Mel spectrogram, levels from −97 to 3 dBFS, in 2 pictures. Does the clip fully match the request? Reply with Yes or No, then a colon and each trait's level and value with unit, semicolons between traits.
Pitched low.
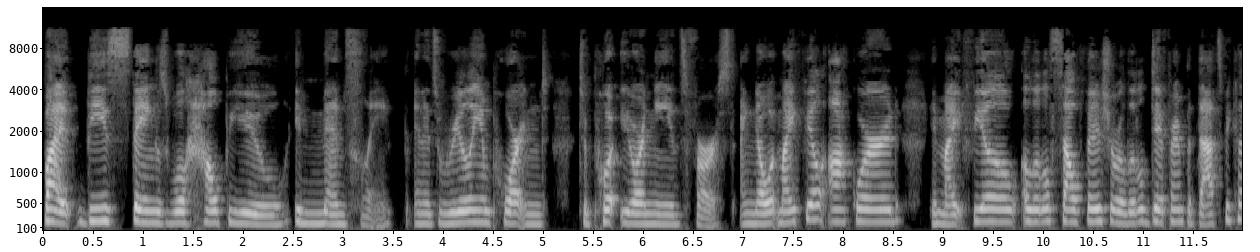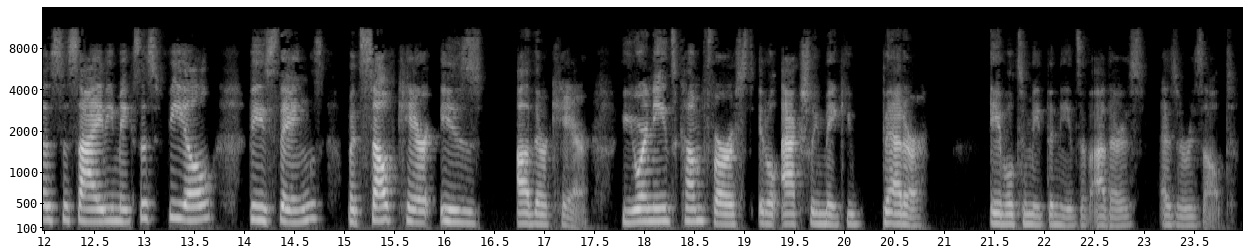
No: medium, 185 Hz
